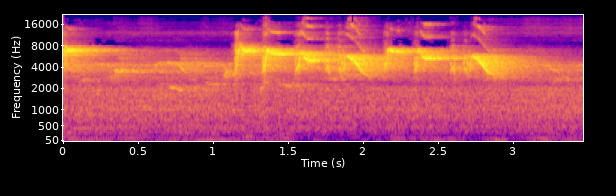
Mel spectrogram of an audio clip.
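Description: A sunbird gives very high, thin twittering notes. After a faint opening note, a rapid run of short, downward-slurred chips follows, several each second, with no other sounds.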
